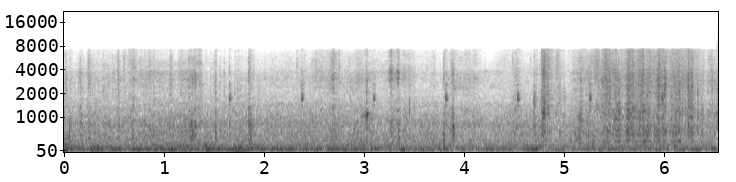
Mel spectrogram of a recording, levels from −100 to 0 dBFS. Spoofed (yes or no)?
no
